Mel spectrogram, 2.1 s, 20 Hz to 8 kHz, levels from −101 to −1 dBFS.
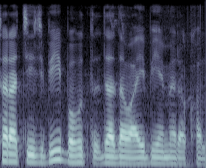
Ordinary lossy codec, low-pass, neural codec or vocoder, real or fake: none; 7.2 kHz; none; real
